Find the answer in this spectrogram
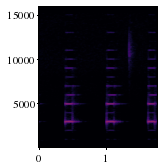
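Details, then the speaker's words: Fingertip pulse oximeter with the beep setting switched on: regular short beeps about every 0.6 seconds, roughly 97 a minute, each marking a detected pulse, confirming the finger is placed correctly. "Comme ça, c'est un bon moyen de savoir si la prise arrive à se faire, parce que du coup, on a les bips au moment du pouls. Voilà, donc quand on a les bips, ça veut dire que c'est bon. Il a bien capté le flux sanguin."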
